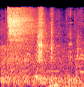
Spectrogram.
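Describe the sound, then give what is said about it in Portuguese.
A Cabral bus stops right out front with a sharp hiss of air brakes, followed by a second, shorter release over a low engine rumble, moderately loud. “o ônibus da Cabral parou aqui na frente, peraí.”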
